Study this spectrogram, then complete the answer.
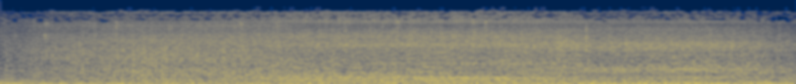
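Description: Heavy rain pouring down in the Tiruttani area of Tamil Nadu, a dense continuous hiss that stays loud and even throughout with no other sounds.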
